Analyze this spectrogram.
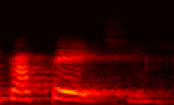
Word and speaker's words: tapete: sílaba gente coisa tapete ó como eu anúncio normalmente a palavra tapete e você oi gente ele um pouco mais de força para pronunciar essa palavra então p tapete ela é uma paroxítona porque a penúltima sílaba é mais forte tá bom então é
